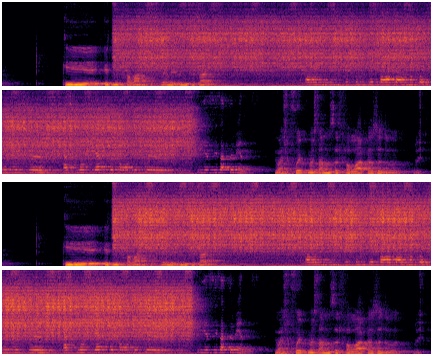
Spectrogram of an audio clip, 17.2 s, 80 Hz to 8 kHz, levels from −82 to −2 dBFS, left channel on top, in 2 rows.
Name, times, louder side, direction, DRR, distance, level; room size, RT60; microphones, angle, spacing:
voice 1, 1.2-4.3 14.0-17.0, equal, 5° left, -1 dB, 1.1 m, -32 dB
sound 1, 2.2-12.4, right 3 dB, 40° right, 1.7 m, -27 dB
voice 2, 6.0-9.5 9.8-13.5, equal, 20° right, 1 dB, 2.0 m, -39 dB
19.5 x 7.4 x 9.4 m, 1.4 s
head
